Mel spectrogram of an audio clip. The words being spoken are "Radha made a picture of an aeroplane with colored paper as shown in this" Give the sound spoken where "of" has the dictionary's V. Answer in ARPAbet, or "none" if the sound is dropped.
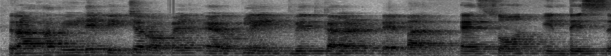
P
